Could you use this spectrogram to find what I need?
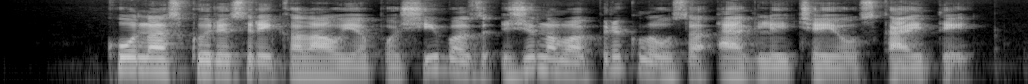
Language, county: Lithuanian, Panevėžys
